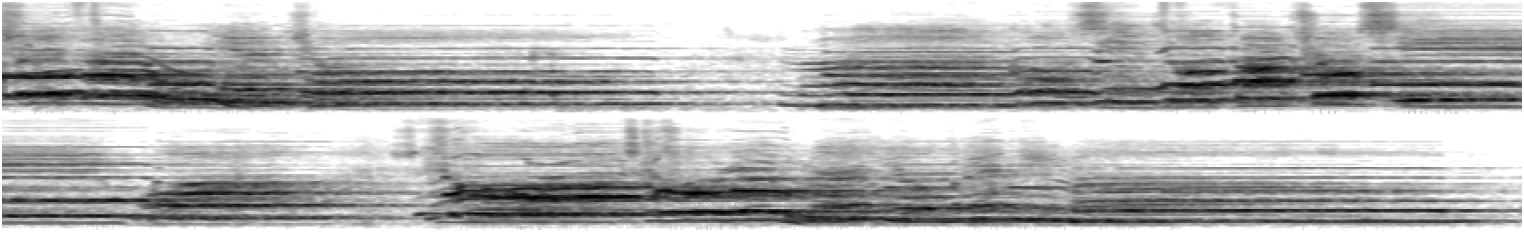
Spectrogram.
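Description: A small group of women singing together in harmony, in long sung phrases with short breaks between them about four and ten seconds in.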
